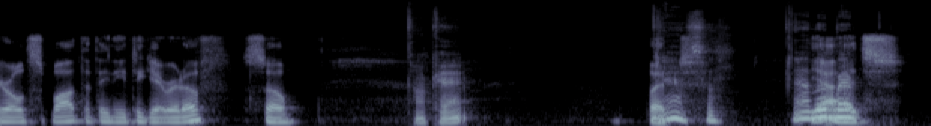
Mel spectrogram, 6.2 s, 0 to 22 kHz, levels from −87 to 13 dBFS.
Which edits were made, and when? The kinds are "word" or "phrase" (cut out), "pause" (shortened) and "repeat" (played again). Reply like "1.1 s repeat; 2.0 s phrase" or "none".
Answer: none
